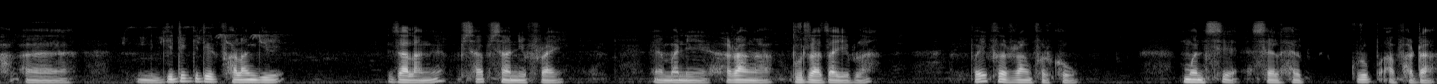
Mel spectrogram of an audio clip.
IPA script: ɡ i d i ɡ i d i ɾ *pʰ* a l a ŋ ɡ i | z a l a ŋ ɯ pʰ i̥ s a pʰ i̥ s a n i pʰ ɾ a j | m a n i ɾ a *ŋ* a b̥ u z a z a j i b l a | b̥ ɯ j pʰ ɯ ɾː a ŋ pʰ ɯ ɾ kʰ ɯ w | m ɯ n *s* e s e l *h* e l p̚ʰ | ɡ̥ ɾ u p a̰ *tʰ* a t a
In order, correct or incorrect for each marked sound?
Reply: correct, correct, correct, correct, incorrect

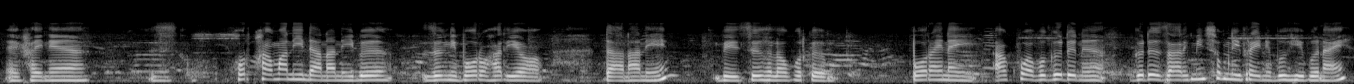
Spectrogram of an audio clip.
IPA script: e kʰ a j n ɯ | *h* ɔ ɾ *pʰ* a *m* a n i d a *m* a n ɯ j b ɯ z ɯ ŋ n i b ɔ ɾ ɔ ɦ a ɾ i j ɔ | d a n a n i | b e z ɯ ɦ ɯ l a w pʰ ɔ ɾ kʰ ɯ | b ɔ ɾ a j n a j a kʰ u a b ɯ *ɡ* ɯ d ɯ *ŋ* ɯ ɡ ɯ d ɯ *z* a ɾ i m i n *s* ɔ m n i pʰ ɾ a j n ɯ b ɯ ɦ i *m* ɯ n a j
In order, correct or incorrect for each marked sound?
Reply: correct, correct, correct, incorrect, correct, incorrect, correct, correct, incorrect

